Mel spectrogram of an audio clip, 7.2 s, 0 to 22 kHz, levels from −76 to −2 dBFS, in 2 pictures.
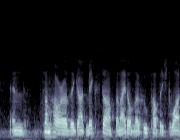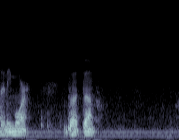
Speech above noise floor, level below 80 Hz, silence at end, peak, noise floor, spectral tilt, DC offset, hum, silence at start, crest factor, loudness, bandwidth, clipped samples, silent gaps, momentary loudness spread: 27 dB; -62 dBFS; 0.15 s; -2 dBFS; -45 dBFS; -10.5 dB/octave; under 0.1%; 60 Hz at -50 dBFS; 0.2 s; 18 dB; -19 LUFS; 11.5 kHz; under 0.1%; none; 11 LU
